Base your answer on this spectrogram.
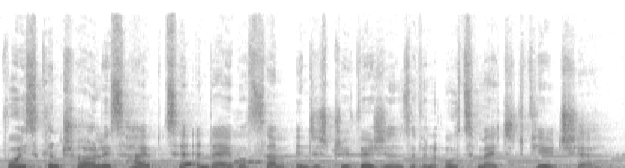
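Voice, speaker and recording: Woman narrator for a research film, calm and formal. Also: medium pitch. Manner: measured, formal. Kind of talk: scripted documentary narration. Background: background music.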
